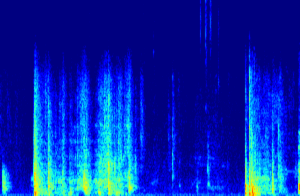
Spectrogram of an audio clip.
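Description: An X-ACTO paper trimmer being brought onto a cutting mat and set down: about two seconds of rattling and knocking, a pause, then a heavy thump about five seconds in.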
